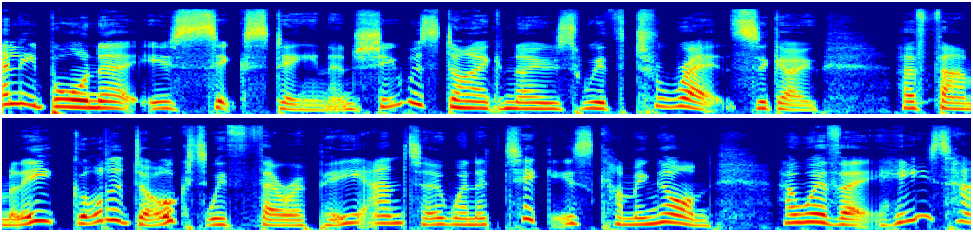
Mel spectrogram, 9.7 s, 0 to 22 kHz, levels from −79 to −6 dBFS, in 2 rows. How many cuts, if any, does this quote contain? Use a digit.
4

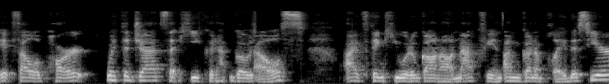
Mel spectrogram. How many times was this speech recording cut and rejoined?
2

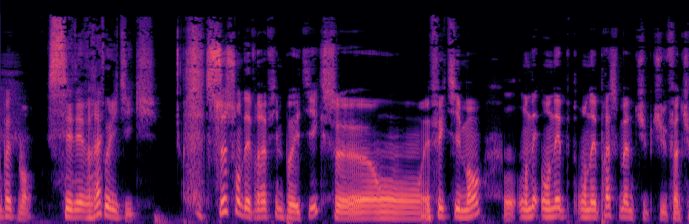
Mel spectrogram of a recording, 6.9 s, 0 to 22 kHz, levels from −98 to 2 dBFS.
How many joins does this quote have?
2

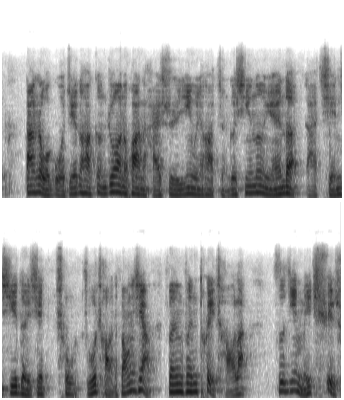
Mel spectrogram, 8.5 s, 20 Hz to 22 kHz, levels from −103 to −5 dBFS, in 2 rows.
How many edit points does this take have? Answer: 1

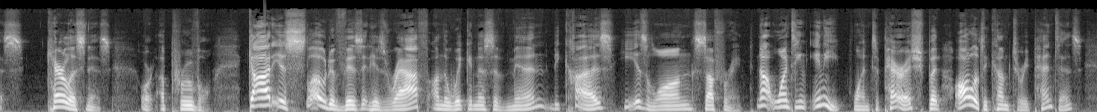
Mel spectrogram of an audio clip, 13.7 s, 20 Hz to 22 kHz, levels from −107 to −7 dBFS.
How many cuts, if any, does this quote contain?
3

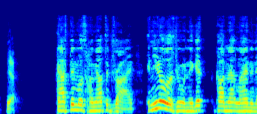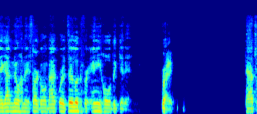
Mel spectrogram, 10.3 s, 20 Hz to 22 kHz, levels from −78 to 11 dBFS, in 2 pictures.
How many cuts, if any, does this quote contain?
2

